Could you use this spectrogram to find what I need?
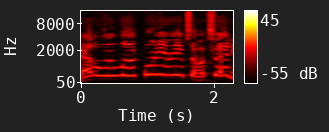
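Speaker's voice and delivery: very high-pitched, whimpering fake sob; mock crying. Neville too scared to watch Harry, high mock crying. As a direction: wail it like a hammed-up crybaby. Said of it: "he's crying".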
